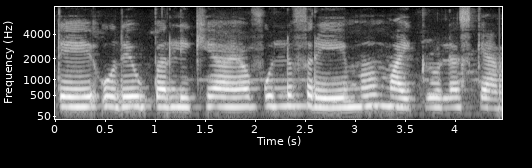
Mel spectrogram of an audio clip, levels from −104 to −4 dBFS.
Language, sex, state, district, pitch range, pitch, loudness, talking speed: Punjabi, female, Punjab, Kapurthala, 220-235 Hz, 230 Hz, -14 LUFS, 135 wpm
